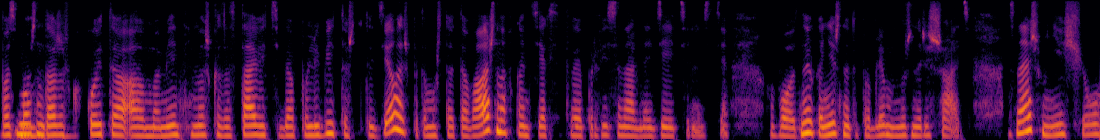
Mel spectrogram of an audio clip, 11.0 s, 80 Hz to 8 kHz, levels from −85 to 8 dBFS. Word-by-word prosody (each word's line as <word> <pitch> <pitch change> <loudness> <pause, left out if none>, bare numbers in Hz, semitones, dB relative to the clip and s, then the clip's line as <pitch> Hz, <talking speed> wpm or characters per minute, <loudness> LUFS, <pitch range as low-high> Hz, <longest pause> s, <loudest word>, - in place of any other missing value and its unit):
Возможно, 205 +1 +5
даже 195 0 +2
в - - -15
какой-то, 205 +1 +1
а, 180 0 +1
момент 180 +3 0
немножко 195 +1 -3
заставить 190 +2 +1
себя 185 0 -3
полюбить 190 +4 0
то, 195 - -7
что 180 +2 -14
ты 180 - -5
делаешь, 255 - +4
потому 180 +1 -5
что 180 +1 -8
это 180 0 -5
важно 245 +8 +5
в - - -30
контексте 185 -1 -5
твоей 180 -1 -3
профессиональной 180 -1 -5
деятельности. 165 - -8 0.4
Вот. 180 -3 -2
Ну, 230 - +9
и - - +3
конечно 200 +1 +2
эту 190 +1 -8
проблему 185 +2 -3
нужно 185 +1 -2
решать. 190 +2 -7 0.4
Знаешь, 250 +7 +3
мне 195 0 0
еще 210 0 -4
190 Hz, 185 wpm, -22 LUFS, 180-200 Hz, 0.4 s, Ну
